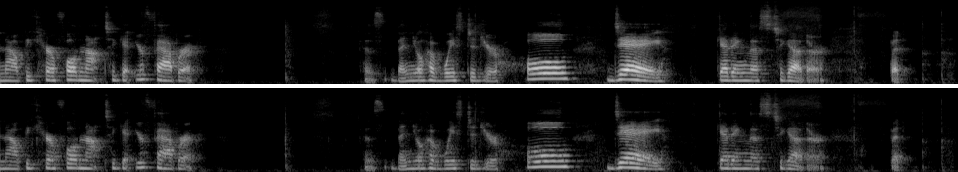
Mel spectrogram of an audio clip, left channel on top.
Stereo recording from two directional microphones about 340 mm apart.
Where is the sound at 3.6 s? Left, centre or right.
Centre.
